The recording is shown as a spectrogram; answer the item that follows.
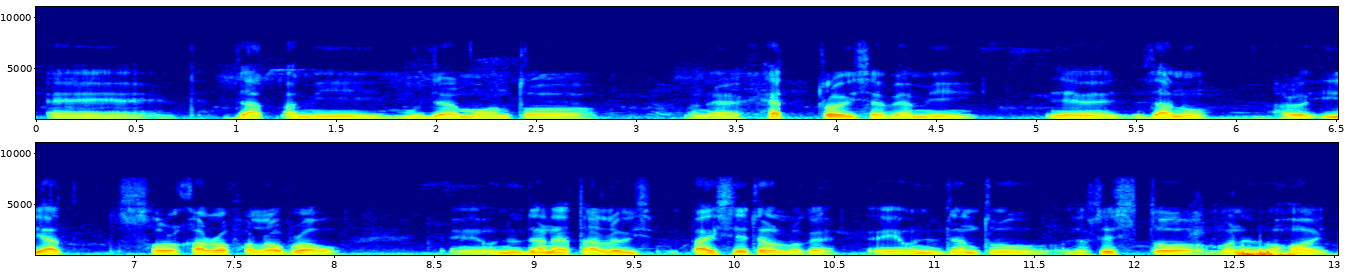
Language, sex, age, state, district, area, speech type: Assamese, male, 60+, Assam, Darrang, rural, spontaneous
